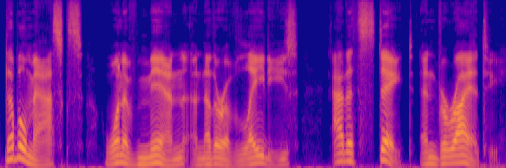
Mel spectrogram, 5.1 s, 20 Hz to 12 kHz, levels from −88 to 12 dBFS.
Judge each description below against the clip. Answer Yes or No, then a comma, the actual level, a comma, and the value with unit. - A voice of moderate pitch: No, low, 115 Hz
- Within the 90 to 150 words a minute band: Yes, average, 140 wpm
